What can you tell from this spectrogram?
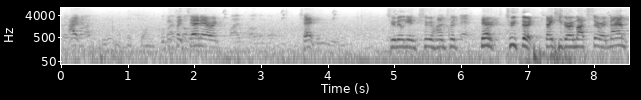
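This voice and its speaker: A man's voice: high voice, level tone, normal speed, long pauses, bright, forceful tone. A man working as a property auctioneer, calling bids outdoors to a crowd in a projected, emphatic and repetitive way. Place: outdoors in a residential street. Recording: distant mic, noisy street with vehicles.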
